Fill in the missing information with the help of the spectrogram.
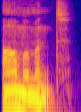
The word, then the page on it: armament: British English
